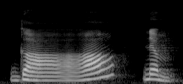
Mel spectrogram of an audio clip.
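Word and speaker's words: ഗാനം: Letter ga plus a sound, ga. Then na plus nam. Ganam.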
